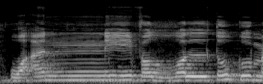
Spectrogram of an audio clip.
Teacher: بعض حضرات یہاں پر غلطی کرتے ہیں اور پڑھتے ہیں فضلتکم، فضلتکم نہیں ہے کیونکہ ضاد کے اوپر شد موجود ہے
